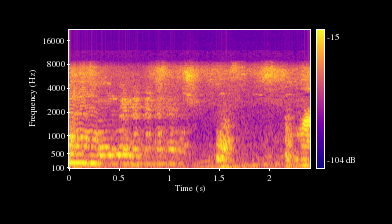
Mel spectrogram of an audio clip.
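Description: Goats bleating: a long, drawn-out call that ends just after the start, then a short call about one and a half seconds in.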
